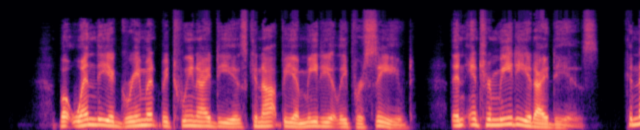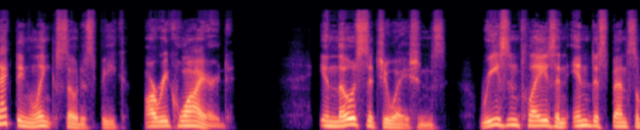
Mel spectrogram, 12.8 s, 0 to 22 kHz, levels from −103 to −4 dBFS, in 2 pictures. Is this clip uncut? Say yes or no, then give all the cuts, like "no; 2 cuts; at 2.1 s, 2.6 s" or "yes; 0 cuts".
yes; 0 cuts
